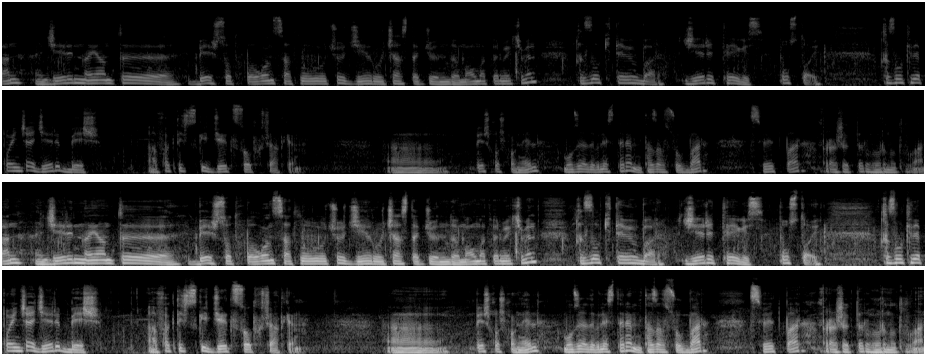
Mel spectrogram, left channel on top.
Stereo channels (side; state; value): left; quieter; 18.7 dB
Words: жеринин аянты 5 сотук болгон сатылуучу жер участок жөнүндө маалымат бермекчимин. Кызыл китеби бар, жери тегиз, пустой. Кызыл китеп боюнча жери 5, а фактически 7 сотук чыгат экен. 5 кошкон эл. Бул жерде билесиздер эми таза суу бар, свет бар, прожектор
